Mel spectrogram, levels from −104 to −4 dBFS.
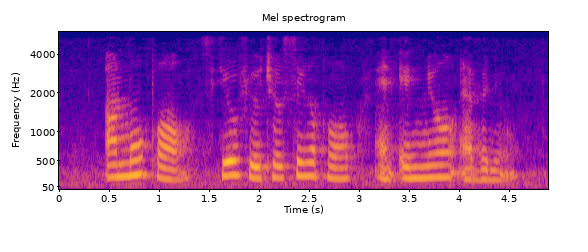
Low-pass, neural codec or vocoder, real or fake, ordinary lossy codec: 5.4 kHz; codec, 16 kHz, 4 kbps, FunCodec, trained on LibriTTS, 50 frames a second; fake; Opus, 64 kbps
